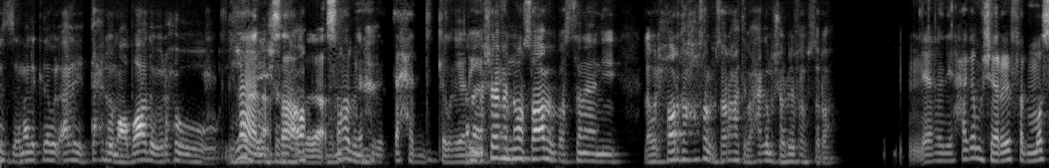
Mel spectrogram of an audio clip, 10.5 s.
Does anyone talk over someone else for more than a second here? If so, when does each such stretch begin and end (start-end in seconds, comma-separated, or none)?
2.2-3.9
